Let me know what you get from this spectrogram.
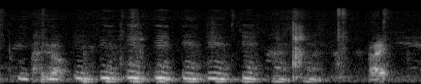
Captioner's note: excited humming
